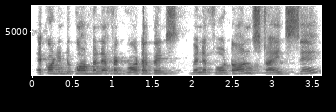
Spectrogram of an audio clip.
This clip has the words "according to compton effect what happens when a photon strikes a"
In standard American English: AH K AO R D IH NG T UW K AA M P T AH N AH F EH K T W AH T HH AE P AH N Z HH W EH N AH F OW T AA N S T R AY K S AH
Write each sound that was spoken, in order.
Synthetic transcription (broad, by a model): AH K AO R D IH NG T UW K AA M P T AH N AH F EH K T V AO T HH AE P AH N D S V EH N AH F OW T AA N S T R AY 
